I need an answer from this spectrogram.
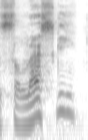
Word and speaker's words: Sulecki: Jacobs versus message or Max's Seleka HBO pronounced to Celestia and that fight was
